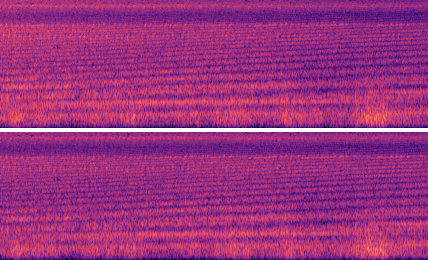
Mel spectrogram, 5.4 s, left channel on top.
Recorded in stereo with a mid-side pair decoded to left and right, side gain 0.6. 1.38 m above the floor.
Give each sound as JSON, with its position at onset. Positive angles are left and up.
{"t": 0.0, "sound": "a drone", "azimuth_deg": 25}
